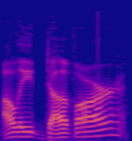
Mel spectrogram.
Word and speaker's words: Ali Davar: We're lucky to have with us Ali Davar.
